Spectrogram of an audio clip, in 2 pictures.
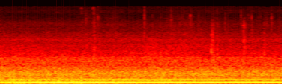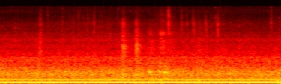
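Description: A vehicle's engine hums steadily at idle.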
